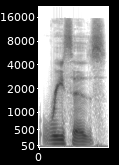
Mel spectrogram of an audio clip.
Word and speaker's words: Reese's: They wouldn't choose the word pieces if it didn't rhyme with Reese's.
